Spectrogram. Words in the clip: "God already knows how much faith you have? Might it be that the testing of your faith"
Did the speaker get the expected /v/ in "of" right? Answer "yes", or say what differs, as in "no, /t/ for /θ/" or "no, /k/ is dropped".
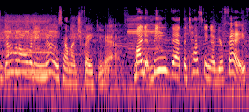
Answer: yes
